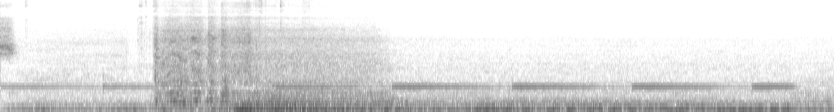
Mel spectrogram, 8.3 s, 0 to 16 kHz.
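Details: Chevy Tahoe V8 with a P0301 cylinder 1 misfire code: it cranks and catches with a loud surge, then settles into a low, fairly even idle, a normal start and idle.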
